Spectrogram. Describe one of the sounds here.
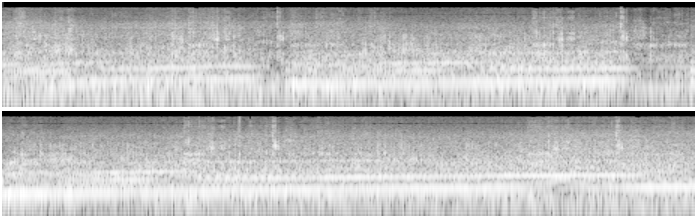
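A car engine hums steadily, rising in pitch as it speeds up and dropping briefly at each gear change.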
